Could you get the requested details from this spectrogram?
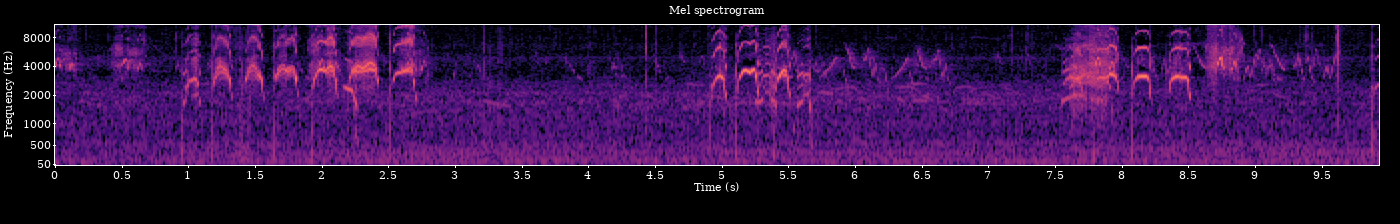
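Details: Osprey pair's nest near Charlo, Montana, nest camera, morning of 13 July 2018: three bursts of quick, high, whistled chirps, each burst five or six notes, separated by quiet gaps of a few seconds.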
